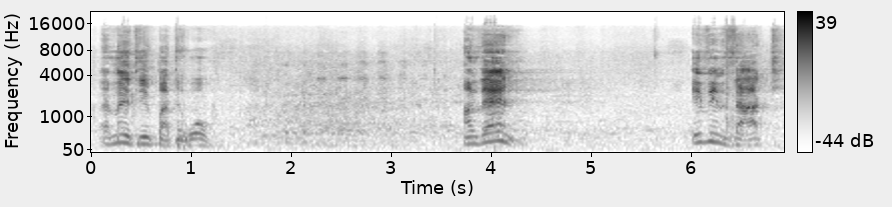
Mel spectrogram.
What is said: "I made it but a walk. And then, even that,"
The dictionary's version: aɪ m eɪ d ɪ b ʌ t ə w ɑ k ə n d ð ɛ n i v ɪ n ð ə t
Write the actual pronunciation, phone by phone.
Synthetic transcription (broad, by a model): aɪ m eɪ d ɪ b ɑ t ə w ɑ ə n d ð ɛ n i v ɪ n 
